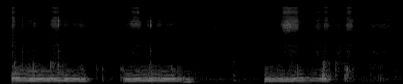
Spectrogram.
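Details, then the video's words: Female Border Collie indoors making weird noises while playing with her toy: three drawn-out, wavering low whines with rich harmonics, each about a second long, separated by short pauses, with clicking and rustling of the toy between. "Holly the Border Collie making some weird noises while playing with her toy"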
